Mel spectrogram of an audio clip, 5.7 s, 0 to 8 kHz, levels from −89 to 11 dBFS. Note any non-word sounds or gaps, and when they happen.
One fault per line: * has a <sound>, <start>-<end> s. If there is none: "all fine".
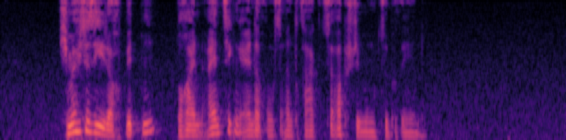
all fine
